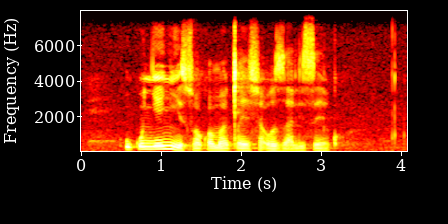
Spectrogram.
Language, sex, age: Xhosa, male, 21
